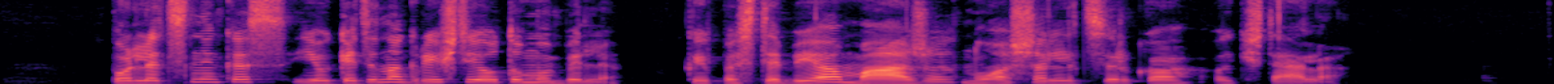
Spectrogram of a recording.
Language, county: Lithuanian, Vilnius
